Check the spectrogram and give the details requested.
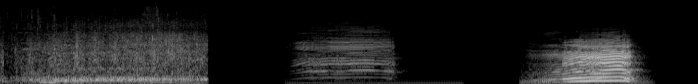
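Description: Cattle mooing twice: a shorter, softer moo, then a louder, longer one rising in pitch. Before that, a noisy low sound cuts off suddenly about two seconds in.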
